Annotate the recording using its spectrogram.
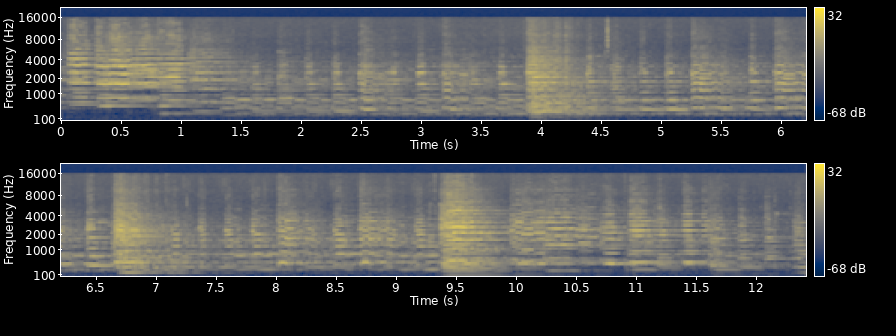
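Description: String quintet of two violins, two violas and cello playing a fast classical movement. The whole ensemble strikes loud accented chords about four seconds in, again near seven seconds and again near nine and a half seconds, with the cello entering low under the later two.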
